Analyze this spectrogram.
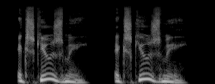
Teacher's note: If he had said it softly once, it would be a request. But saying it twice, loudly, with a sharp pause in between, that is a complaint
